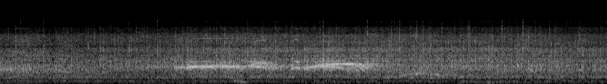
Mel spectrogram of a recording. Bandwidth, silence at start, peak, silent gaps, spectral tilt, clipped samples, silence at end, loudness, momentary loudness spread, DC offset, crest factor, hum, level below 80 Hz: 11.5 kHz; 0 s; -12 dBFS; none; -2.5 dB/octave; under 0.1%; 0 s; -27 LUFS; 13 LU; under 0.1%; 16 dB; none; -66 dBFS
